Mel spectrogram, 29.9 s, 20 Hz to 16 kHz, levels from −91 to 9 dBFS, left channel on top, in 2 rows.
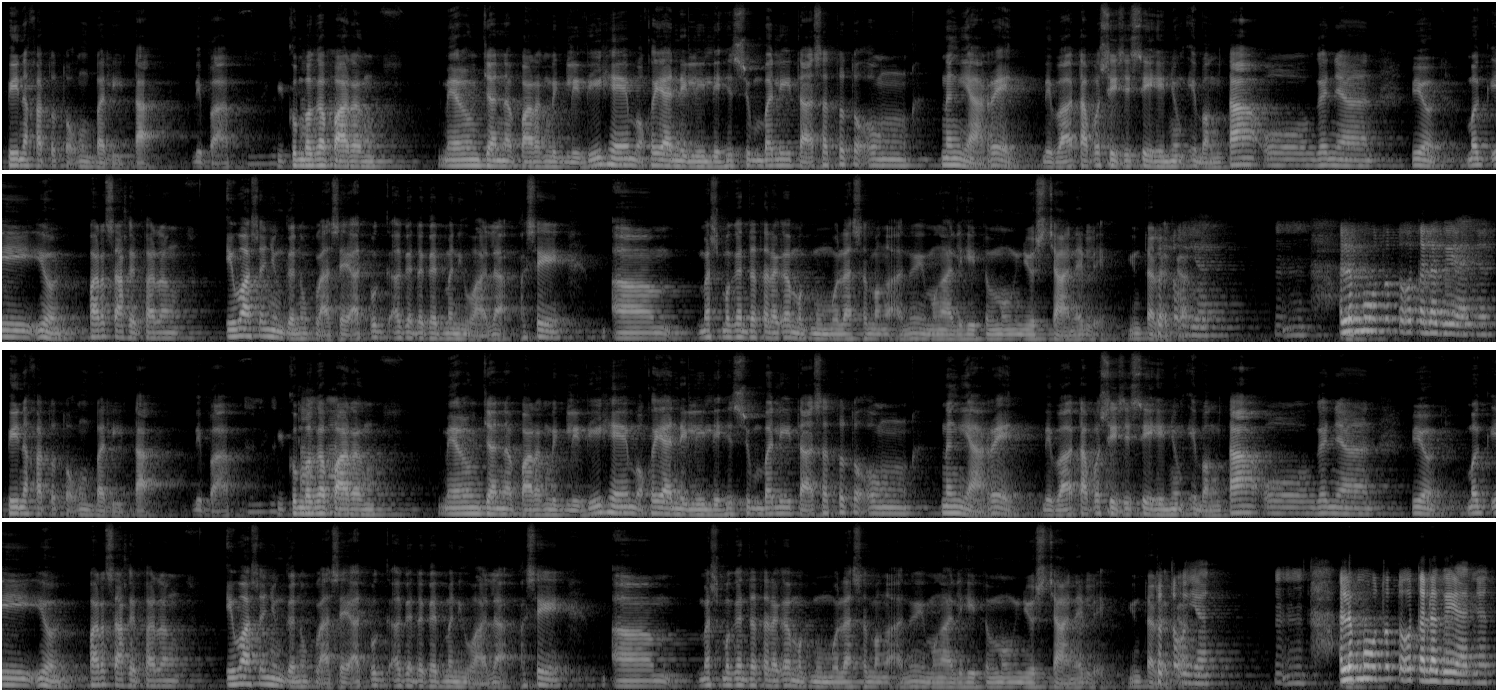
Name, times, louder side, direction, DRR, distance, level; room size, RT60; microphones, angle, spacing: voice 1, 0.1-1.5 1.9-2.3 2.8-3.8 4.4-9.1 9.4-10.1 10.4-14.4 14.6-16.7 17.2-20.8 21.0-26.8, left 1 dB, 5° left, 10 dB, 0.4 m, -37 dB
voice 2, 3.0-3.4 26.6-27.0 27.7-29.8, right 5 dB, 60° right, 9 dB, 0.5 m, -33 dB
12.5 x 9.4 x 2.4 m, 1.0 s
head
